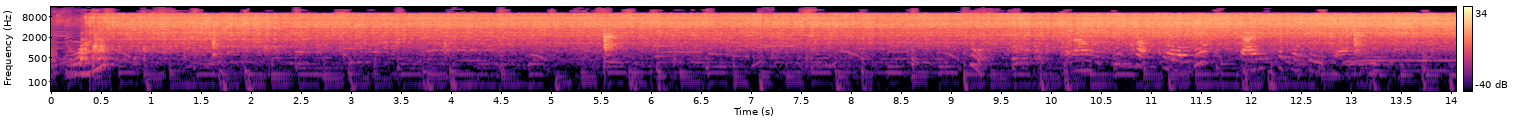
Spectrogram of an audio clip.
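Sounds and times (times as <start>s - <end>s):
potatoes sizzling in frying pan: 0.5s - 14.0s
utensil knock: 5.5s - 5.8s.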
